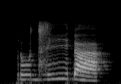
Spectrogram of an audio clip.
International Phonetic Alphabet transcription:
ɾud͡ziɗa

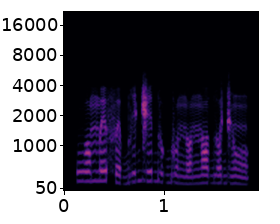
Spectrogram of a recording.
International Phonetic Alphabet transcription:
wo˧me˧fe˨ bi˨˦d͡ʒi˧ du˦ɡu˦˨no˨˦ nɔ˦do˦d͡ʒũ˦˨

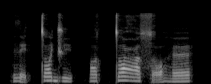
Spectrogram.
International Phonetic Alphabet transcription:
ðḛtːɔd͡ʒy | ɔtːɔʕɔ sɔ̰ ɦœ

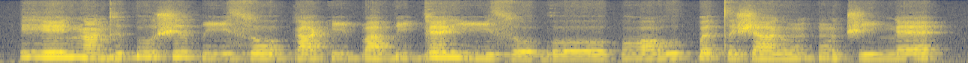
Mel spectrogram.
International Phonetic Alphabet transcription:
ɣeː˧ ŋã˨ɡɨ˨ ɓu˦˨ʃɨ˦˨piː˨ zoː˨ɡa˨ ki˨ba˨ ɓi˧ ɡɛ˦ɣiː˨ zoː˨ɡoː˧ | ɣɔ˨ɣu˧k͡pə˨tə˨ ʃa˨ɣũ˨ kũ˨ t͡ʃi˨ŋɛ˦

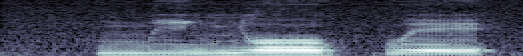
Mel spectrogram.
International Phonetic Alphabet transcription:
mi˨ɲoː˦ kʷe˨

